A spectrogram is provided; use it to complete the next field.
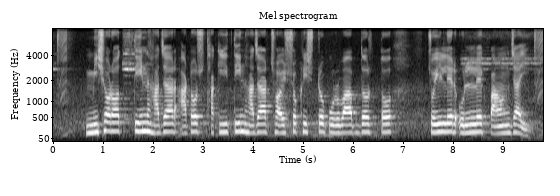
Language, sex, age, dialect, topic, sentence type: Bengali, male, 18-24, Rajbangshi, agriculture, statement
